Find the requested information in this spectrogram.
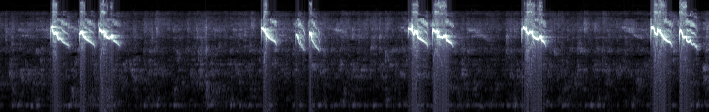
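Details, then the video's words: Oriental white-eye training song for caged birds, in the rapid 'nembak' style: high, thin, downslurred chirps in quick bursts of two or three, repeated about every second, over a steady low electrical hum. "Suara burung masteran pleci nembak paling ampuh"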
